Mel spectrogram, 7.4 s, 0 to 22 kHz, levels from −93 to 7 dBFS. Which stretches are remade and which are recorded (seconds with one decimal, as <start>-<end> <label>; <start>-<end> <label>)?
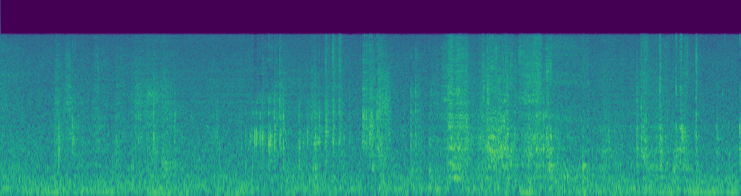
0.0-1.3 recorded; 1.3-3.4 remade; 3.4-6.0 recorded; 6.0-6.6 remade; 6.6-7.4 recorded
